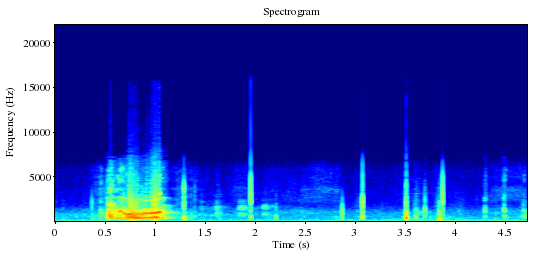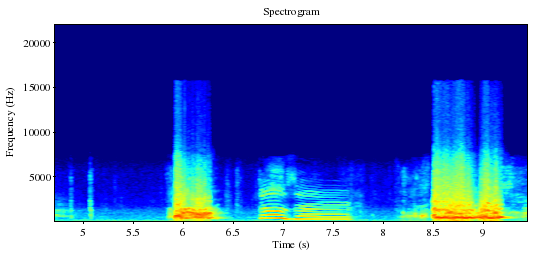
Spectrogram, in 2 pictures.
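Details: A male English Bulldog, said to be friendly and not one to bark at anyone, gives short, rough, explosive barks spaced several seconds apart.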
